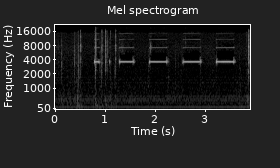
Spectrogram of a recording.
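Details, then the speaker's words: Ferrari F355 Spider (F1 gearbox, in neutral, very low mileage) roof interlock: short even high beeps about every two-thirds of a second, roof refusing to open because a condition (doors, seats) is unmet. "the 355 is extremely specific and very picky in the situation it will allow you to open the roof okay so you have to have things like the doors shut you know bits seats in incorrect positions and stuff like that otherwise you're just going to get"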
